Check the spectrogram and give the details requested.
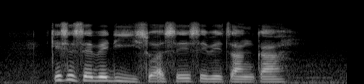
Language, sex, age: Southern Sotho, male, 22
